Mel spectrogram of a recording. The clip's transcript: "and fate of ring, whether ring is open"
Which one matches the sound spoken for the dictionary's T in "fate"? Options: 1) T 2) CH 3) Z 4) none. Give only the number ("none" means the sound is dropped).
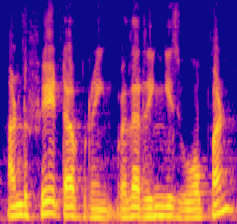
1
